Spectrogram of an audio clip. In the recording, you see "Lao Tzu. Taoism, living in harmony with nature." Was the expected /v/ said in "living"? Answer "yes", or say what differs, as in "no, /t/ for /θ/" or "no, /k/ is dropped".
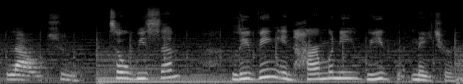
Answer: yes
